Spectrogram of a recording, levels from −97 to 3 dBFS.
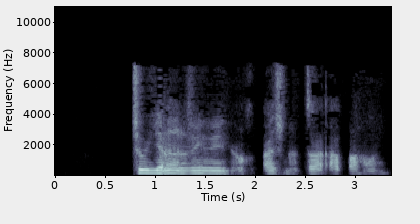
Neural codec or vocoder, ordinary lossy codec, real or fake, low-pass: codec, 16 kHz, 1.1 kbps, Voila-Tokenizer; MP3, 32 kbps; fake; 7.2 kHz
